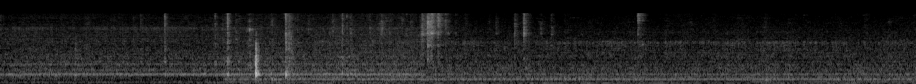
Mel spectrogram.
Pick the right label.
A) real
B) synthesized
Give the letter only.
B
